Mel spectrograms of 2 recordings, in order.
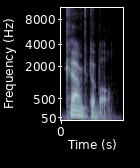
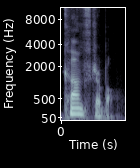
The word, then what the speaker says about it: comfortable: Now, if you look at the spelling, it looks like comfortable. Mm-hmm. 4 syllables. Mm-hmm. There. Seems straightforward. But in natural, everyday speech, it's often closer to comfortable. Just 3 sound units.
